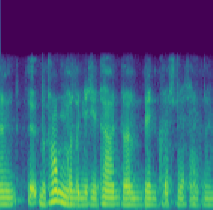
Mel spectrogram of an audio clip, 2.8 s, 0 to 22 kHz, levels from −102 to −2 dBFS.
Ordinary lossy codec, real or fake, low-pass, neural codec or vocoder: Opus, 32 kbps; fake; 7.2 kHz; autoencoder, 22.05 kHz, a latent of 192 numbers a frame, VITS, trained on one speaker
